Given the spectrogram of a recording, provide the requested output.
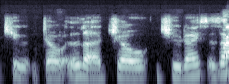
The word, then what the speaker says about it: Giudice: Yeah, they were fun anyways, but they acted like Joe Giudice. Is that how we pronounce it?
